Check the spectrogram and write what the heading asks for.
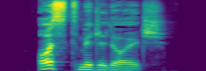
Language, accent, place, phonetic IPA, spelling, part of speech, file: German, Germany, Berlin, [ˈɔstˌmɪtl̩dɔɪ̯t͡ʃ], ostmitteldeutsch, adjective, De-ostmitteldeutsch.ogg
- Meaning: East Central German (of or pertaining to the Central High German dialects of eastern central Germany)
